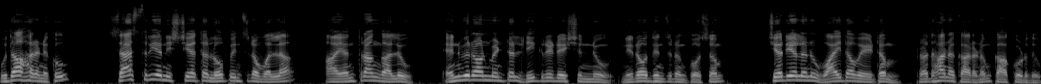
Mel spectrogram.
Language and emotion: Telugu, neutral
